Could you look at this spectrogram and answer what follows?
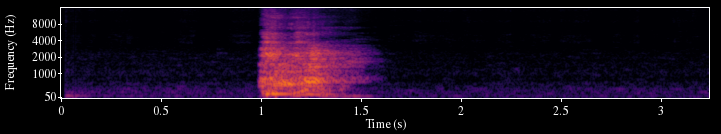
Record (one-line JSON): {"cough_length": "3.2 s", "cough_amplitude": 32768, "cough_signal_mean_std_ratio": 0.3, "survey_phase": "beta (2021-08-13 to 2022-03-07)", "age": "45-64", "gender": "Male", "wearing_mask": "No", "symptom_sore_throat": true, "smoker_status": "Never smoked", "respiratory_condition_asthma": false, "respiratory_condition_other": false, "recruitment_source": "Test and Trace", "submission_delay": "3 days", "covid_test_result": "Negative", "covid_test_method": "RT-qPCR"}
